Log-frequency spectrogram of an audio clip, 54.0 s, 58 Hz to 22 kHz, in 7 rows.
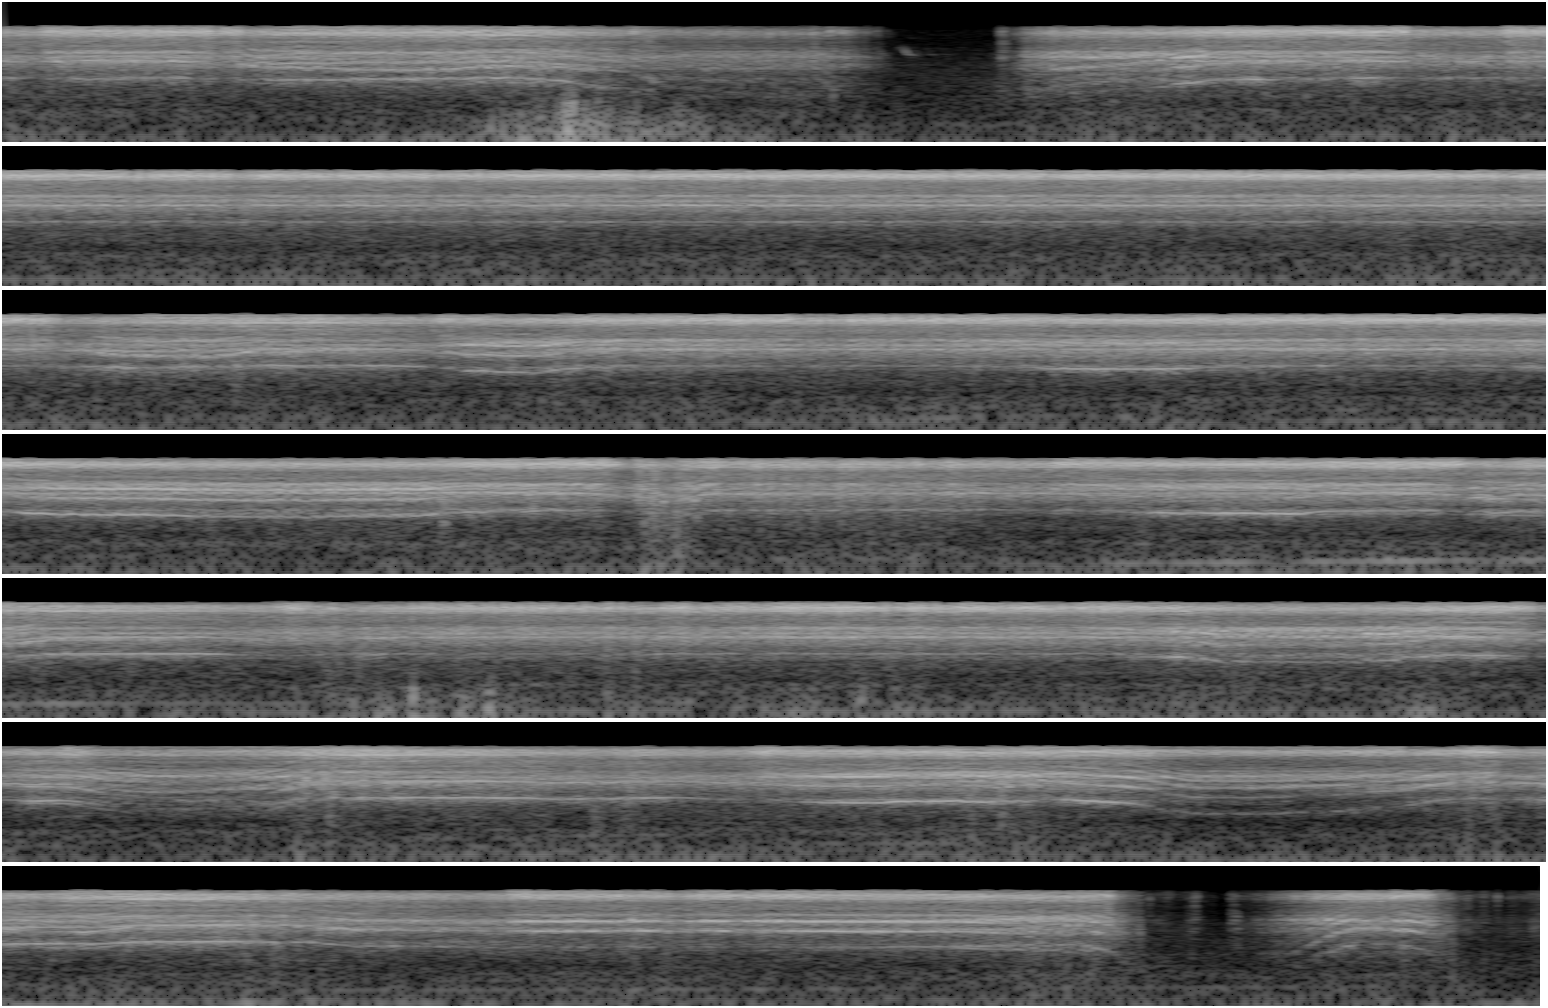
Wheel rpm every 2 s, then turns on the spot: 220, 140, 100, 230, 230, 230, 230, 230, 220, 230, 220, 220, 210, 230, 220, 220, 230, 230, 210, 180, 220, 210, 160, 210, 190, 160, 50.
52-54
